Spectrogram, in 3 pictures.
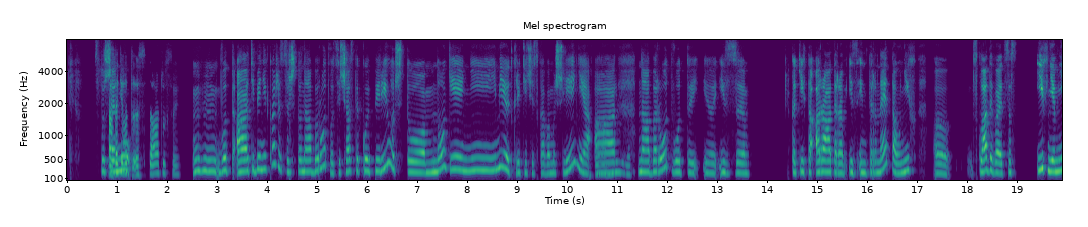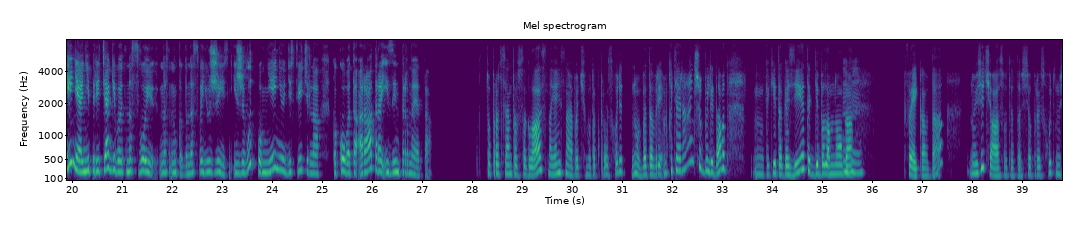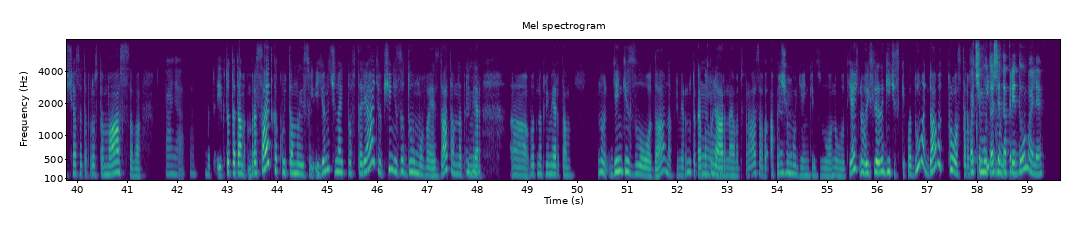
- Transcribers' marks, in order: unintelligible speech; lip smack; tapping
- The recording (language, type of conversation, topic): Russian, podcast, Как не утонуть в чужих мнениях в соцсетях?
